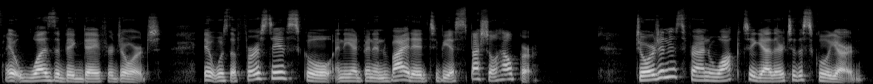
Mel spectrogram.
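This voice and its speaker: Reading from a children's storybook, this woman volunteers at storytime and speaks in a slightly low voice. Stretched words and dramatic pauses drive the story, and her delivery is highly animated throughout.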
